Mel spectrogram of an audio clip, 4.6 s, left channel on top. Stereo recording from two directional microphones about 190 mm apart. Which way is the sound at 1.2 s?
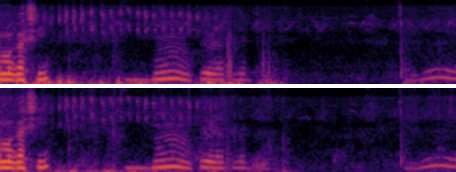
45° left (ahead or behind).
